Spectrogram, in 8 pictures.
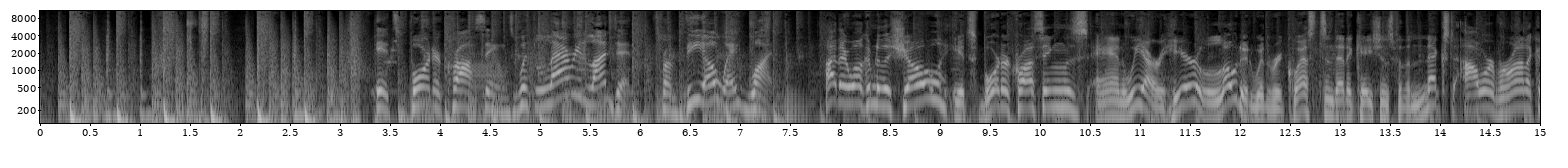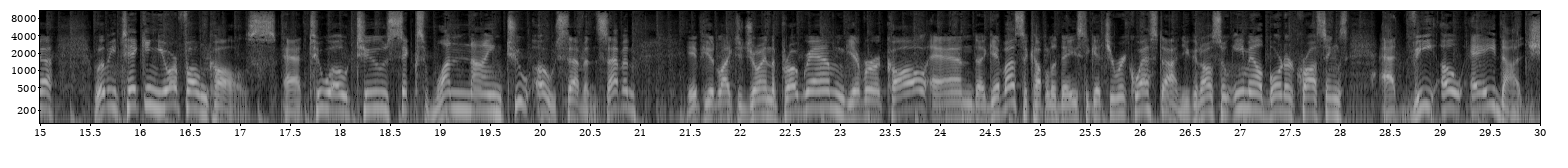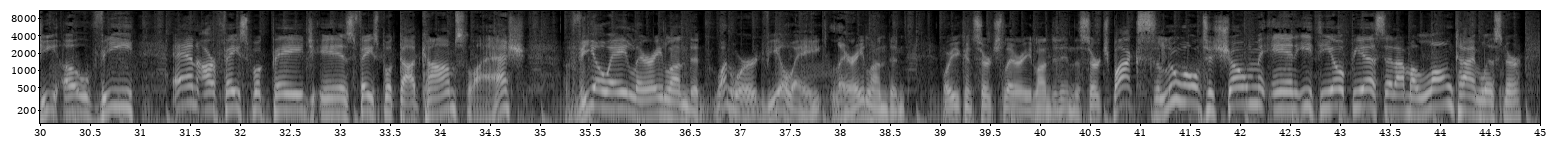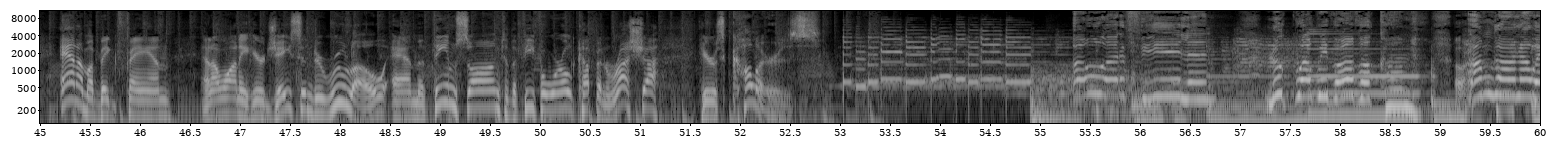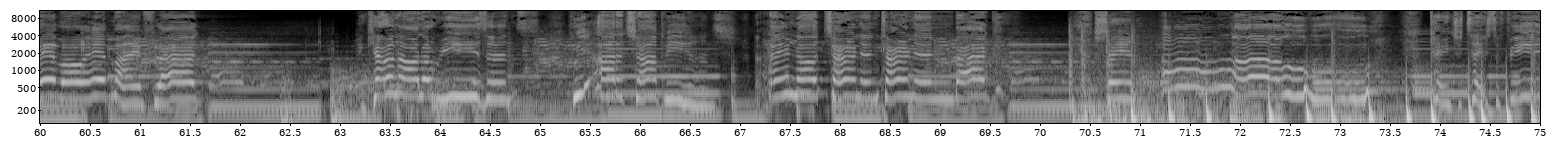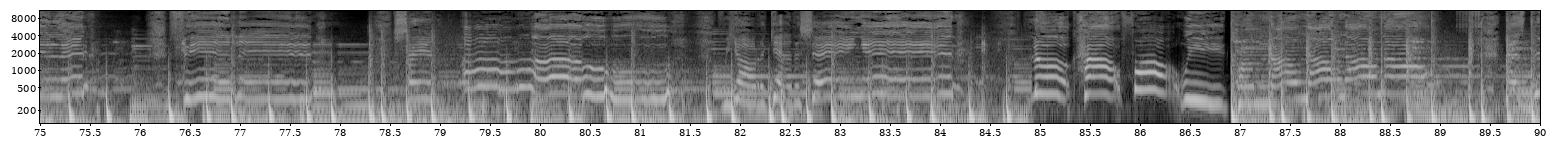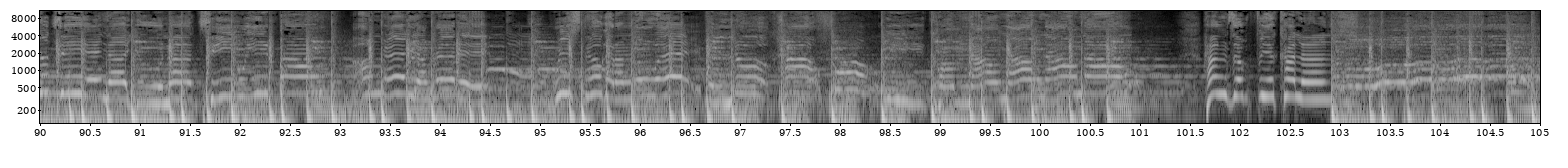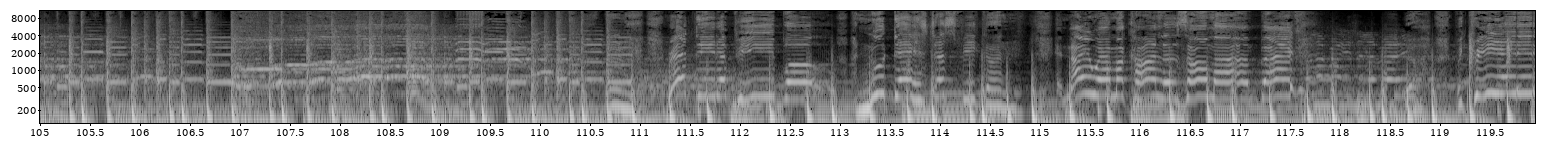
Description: VOA’s live worldwide international music request show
